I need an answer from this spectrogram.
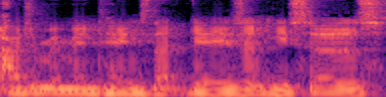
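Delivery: ordinary delivery, nothing marked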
